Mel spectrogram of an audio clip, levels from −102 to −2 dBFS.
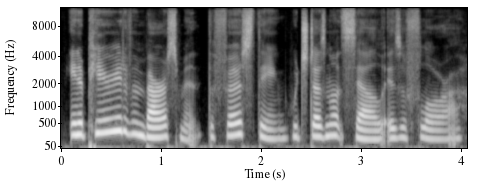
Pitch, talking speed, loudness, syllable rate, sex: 215 Hz, 220 wpm, -17 LUFS, 5.3 syllables/s, female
